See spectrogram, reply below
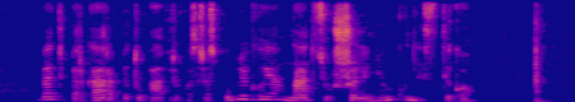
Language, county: Lithuanian, Kaunas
